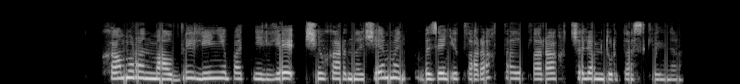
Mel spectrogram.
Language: Chuvash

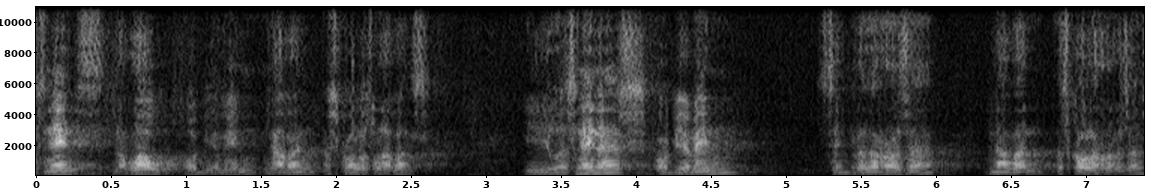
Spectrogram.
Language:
Catalan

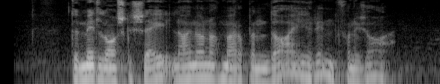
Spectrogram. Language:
Western Frisian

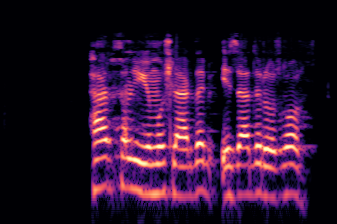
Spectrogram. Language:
Uzbek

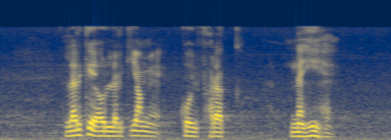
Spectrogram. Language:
Hindi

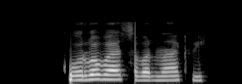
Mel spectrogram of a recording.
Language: Pashto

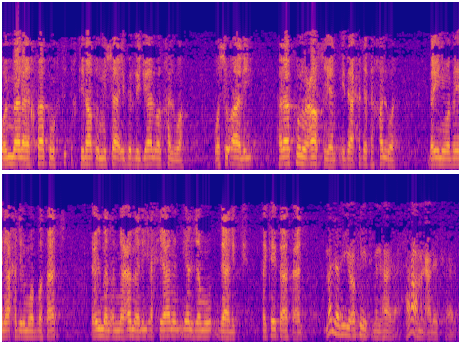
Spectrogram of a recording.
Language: Arabic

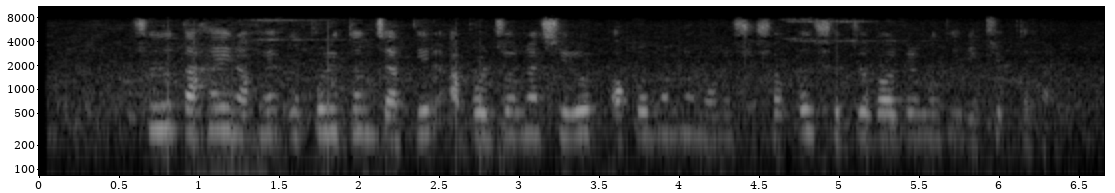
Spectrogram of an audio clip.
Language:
Bangla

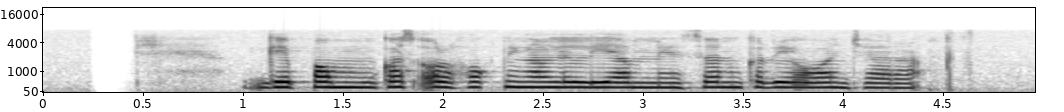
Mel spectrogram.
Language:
Sundanese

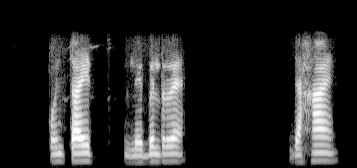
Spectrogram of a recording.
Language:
Santali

